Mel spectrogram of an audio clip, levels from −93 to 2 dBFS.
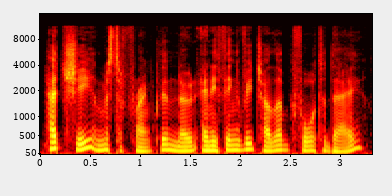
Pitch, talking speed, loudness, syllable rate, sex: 125 Hz, 235 wpm, -23 LUFS, 6.2 syllables/s, male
